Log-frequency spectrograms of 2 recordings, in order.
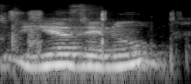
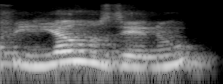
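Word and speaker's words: يَزِنُ: Instead of yawzinu, the waw gets dropped and it becomes yazinu. And one of the reasons is it's easy to pronounce. Instead of saying yawzinu, it's easy to say yazinu.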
